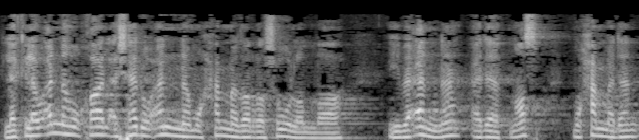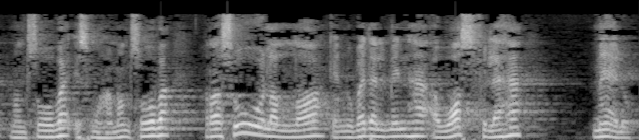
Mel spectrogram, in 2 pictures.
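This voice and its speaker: A man's voice: a little high, a little fast. A man with an Egyptian accent giving a religious lecture, reading a passage and then explaining it in colloquial speech, repeating phrases to show their pronunciation. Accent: Egyptian Arabic. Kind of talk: lecture explaining a read-out text. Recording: echoey hall, dull lo-fi sound.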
